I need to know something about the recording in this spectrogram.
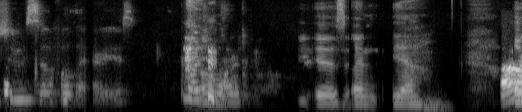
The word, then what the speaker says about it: JaVonne: It's actually JaVonne, but you could say it however you like. I did. I said JaVonne.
